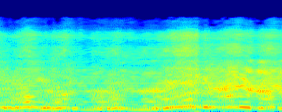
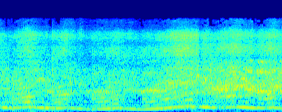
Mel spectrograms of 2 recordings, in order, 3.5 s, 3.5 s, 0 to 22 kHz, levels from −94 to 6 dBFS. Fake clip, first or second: first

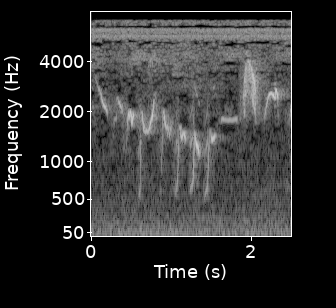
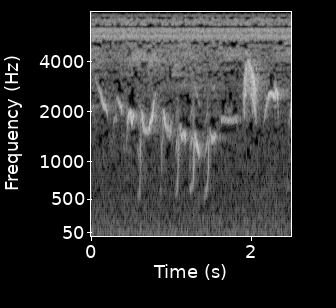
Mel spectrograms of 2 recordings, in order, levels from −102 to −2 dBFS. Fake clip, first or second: second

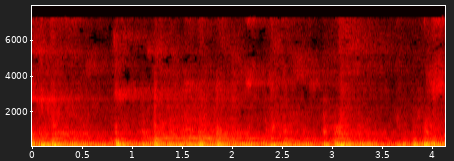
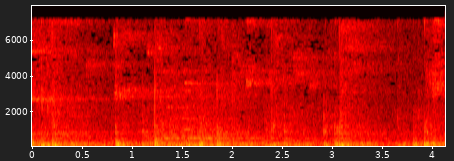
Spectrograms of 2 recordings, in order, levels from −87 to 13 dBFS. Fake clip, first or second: first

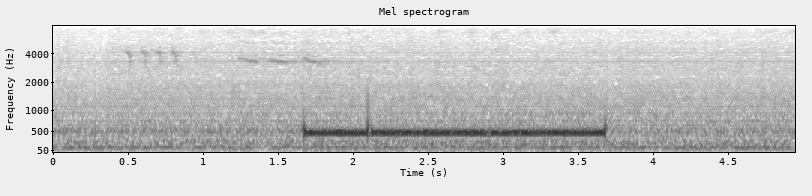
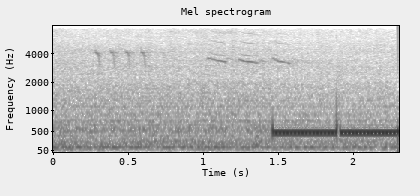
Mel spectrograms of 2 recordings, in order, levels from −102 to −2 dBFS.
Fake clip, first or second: first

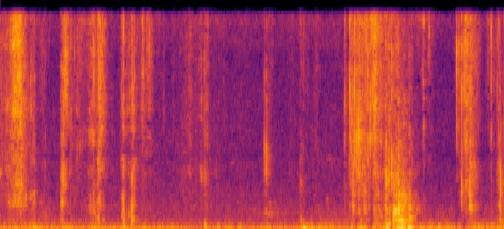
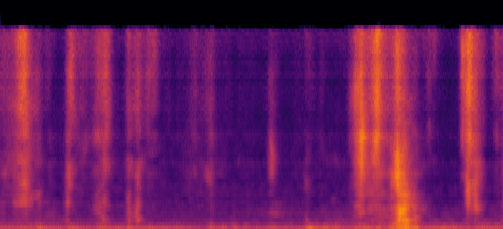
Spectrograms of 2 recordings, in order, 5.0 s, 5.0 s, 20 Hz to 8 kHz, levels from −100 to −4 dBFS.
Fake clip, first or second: second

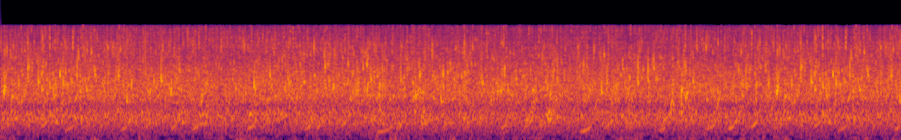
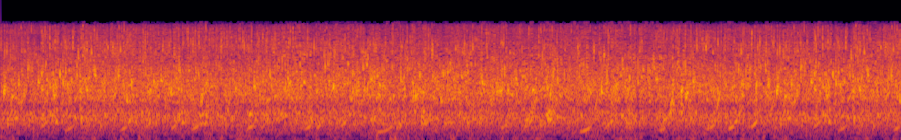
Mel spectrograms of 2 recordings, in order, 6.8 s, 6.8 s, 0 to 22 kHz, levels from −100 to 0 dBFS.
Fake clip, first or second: first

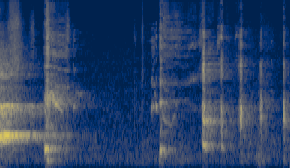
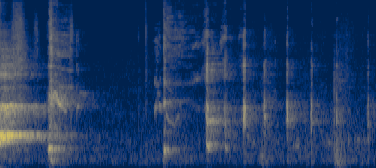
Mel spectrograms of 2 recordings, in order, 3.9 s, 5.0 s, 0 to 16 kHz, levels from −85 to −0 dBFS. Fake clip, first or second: second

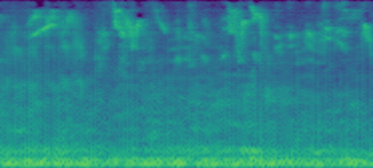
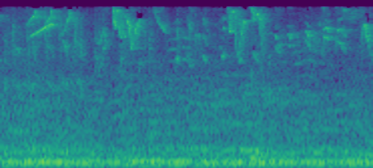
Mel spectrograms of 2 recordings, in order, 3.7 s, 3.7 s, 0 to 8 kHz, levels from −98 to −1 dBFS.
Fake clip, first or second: first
